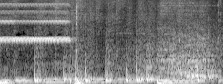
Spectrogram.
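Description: A referee's whistle held in one steady high blast that cuts off about three-quarters of a second in, over background music.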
